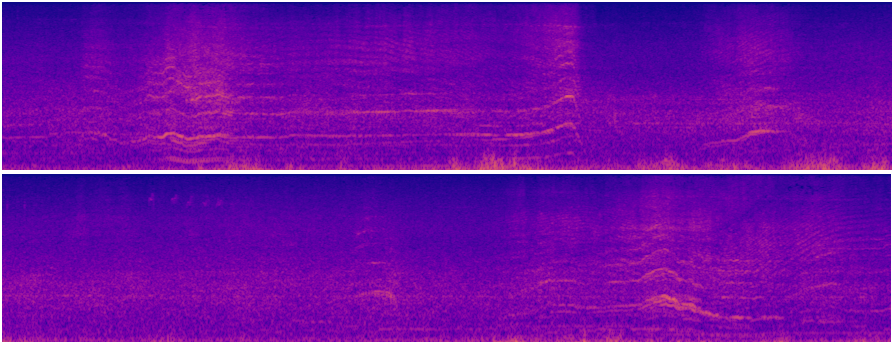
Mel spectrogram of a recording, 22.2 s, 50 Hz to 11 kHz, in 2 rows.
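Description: EMAX Hawk 5 five-inch FPV racing quadcopter in flight: the whine of its brushless motors and propellers rises and falls in pitch as the throttle changes. It surges sharply several times, most strongly about seven seconds in and again near the end, over a low rumble.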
